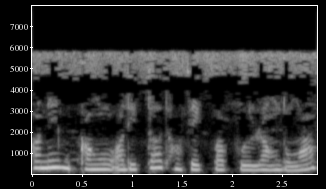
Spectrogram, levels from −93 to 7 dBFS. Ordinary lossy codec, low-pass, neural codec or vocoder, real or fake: MP3, 24 kbps; 7.2 kHz; none; real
